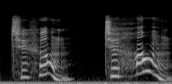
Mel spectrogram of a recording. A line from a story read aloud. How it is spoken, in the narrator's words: cried Lise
